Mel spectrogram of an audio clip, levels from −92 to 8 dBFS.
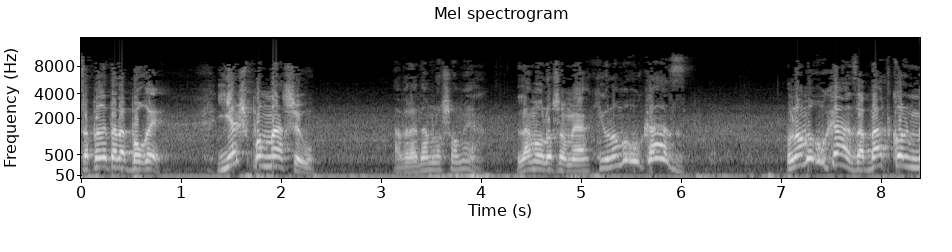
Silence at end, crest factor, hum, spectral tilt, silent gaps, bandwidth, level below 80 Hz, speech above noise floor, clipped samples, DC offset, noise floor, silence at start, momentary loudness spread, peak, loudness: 0 s; 14 dB; none; -4.5 dB/octave; none; 10.5 kHz; -40 dBFS; 23 dB; under 0.1%; under 0.1%; -37 dBFS; 0 s; 17 LU; 0 dBFS; -13 LUFS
